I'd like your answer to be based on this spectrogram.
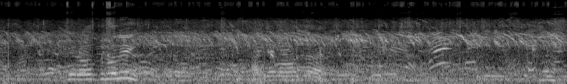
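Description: Dense, continuous clucking and cheeping from many black chicks and chickens crowded together at a poultry market in Andijan, with people talking underneath the steady flock noise.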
